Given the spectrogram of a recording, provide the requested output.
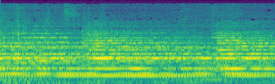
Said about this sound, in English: Right now you're listening to the monastery, the bells of St. Peter's.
